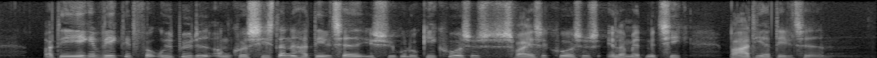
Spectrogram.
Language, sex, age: Danish, male, 42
